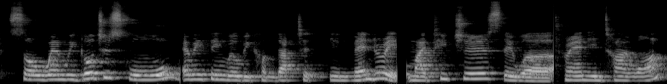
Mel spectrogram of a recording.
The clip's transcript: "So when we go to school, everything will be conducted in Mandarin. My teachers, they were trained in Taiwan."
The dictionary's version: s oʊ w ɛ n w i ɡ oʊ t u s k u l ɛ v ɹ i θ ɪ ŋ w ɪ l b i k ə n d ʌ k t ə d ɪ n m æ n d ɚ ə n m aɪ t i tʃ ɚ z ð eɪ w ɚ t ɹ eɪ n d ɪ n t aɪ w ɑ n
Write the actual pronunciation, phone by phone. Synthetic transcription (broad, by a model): s oʊ w ɛ n w i ɡ oʊ t u s k u l ɛ v ɹ i θ ɪ ŋ w ɪ l b i k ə n d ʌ k t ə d ɪ n m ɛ n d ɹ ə m aɪ t i tʃ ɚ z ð eɪ w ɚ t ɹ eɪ n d ɪ n t aɪ w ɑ n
